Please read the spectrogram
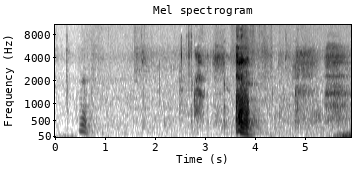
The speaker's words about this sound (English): Hope that cough isn't Rona coming to get me.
